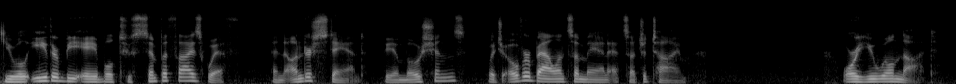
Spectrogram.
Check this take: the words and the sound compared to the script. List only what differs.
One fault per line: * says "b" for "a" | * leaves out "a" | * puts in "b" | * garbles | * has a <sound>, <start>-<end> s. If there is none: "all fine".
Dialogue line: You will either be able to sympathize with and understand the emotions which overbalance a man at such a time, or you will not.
all fine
